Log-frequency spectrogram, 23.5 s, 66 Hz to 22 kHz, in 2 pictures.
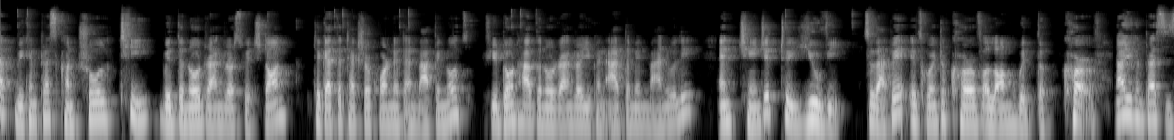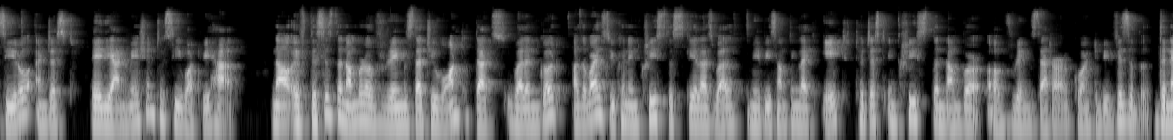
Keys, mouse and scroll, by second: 0.2 click, 1.6 ctrl+t, 2.8 middle click, 3.5 drag, 4.1 click, 5.2 click, 7.9-8.6 drag, 11.3 KP_0, 12.3 space, 17.1 space, 17.6-19.3 drag, 20.9 space, 23.2 space.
